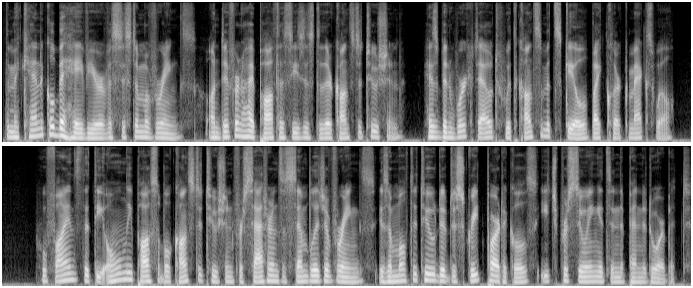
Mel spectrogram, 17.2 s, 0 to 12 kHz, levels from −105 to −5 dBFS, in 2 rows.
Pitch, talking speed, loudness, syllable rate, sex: 125 Hz, 165 wpm, -22 LUFS, 5.6 syllables/s, male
